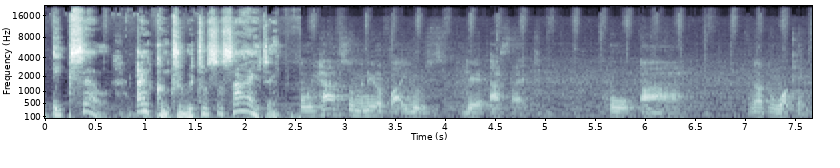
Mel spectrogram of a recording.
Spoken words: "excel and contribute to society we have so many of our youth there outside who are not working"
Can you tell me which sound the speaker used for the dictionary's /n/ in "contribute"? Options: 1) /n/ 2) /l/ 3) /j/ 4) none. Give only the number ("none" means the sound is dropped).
1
